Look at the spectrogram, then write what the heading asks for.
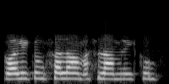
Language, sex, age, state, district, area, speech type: Kashmiri, female, 18-30, Jammu and Kashmir, Bandipora, rural, conversation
